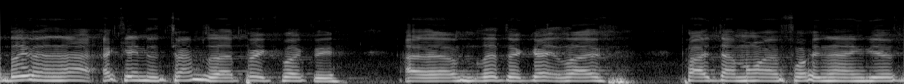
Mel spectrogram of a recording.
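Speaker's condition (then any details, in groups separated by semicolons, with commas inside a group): ALS; onset left hand and arm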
